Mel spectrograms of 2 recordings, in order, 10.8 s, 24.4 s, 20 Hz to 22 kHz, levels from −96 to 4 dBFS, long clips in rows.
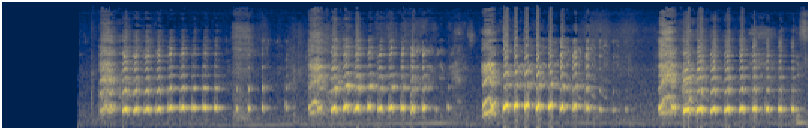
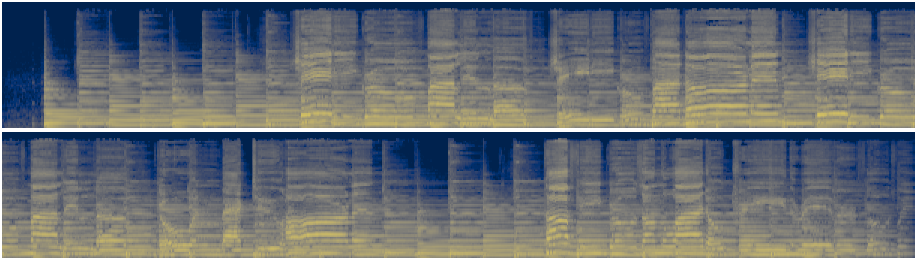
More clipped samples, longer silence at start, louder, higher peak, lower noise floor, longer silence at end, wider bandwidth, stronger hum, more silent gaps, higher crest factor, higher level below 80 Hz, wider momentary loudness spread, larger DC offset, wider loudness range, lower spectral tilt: neither; first, 1.3 s vs 0.55 s; first, -13 LUFS vs -21 LUFS; first, 0 dBFS vs -4 dBFS; second, -44 dBFS vs -61 dBFS; about the same, 0.05 s vs 0.05 s; second, 13.5 kHz vs 17.5 kHz; neither; neither; about the same, 14 dB vs 16 dB; second, -60 dBFS vs -54 dBFS; first, 17 LU vs 8 LU; neither; first, 6 LU vs 3 LU; second, -1 dB/octave vs -5 dB/octave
